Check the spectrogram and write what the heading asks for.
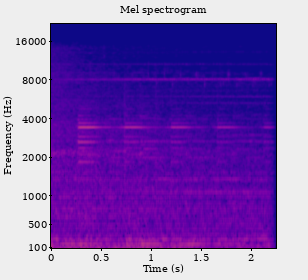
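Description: Logo-ident sound effect: a deep, steady rumble with a few held tones above it, starting abruptly and running on with no speech.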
